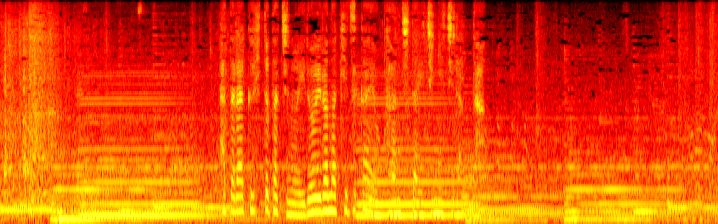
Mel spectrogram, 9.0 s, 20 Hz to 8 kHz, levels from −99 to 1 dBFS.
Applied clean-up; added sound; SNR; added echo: none; Bowed string instrument; 3 dB; none.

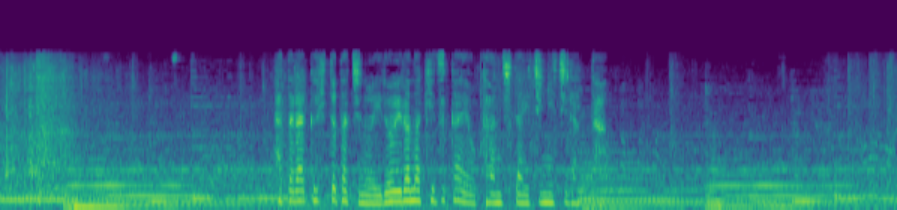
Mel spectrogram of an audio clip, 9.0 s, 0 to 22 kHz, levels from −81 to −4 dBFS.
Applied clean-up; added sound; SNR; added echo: none; none; none; none.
